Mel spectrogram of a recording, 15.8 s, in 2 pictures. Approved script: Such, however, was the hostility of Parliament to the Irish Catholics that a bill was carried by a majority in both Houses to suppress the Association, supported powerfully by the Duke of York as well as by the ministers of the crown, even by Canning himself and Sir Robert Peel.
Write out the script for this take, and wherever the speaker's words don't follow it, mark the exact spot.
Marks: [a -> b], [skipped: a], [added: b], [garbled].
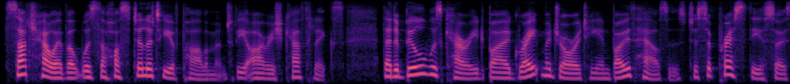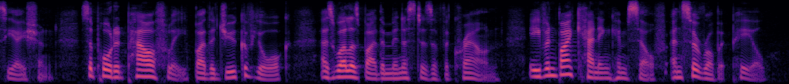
Such, however, was the hostility of Parliament to the Irish Catholics that a bill was carried by a [added: great] majority in both Houses to suppress the Association, supported powerfully by the Duke of York as well as by the ministers of the crown, even by Canning himself and Sir Robert Peel.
